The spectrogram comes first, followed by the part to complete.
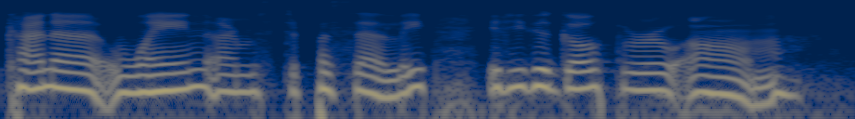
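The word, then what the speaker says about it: Pacelle: Is it Pacelli or Pacell? I just want to make sure I get that right. Pacelli. You got it right the first time.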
